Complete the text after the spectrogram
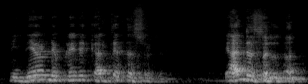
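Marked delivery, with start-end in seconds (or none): none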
